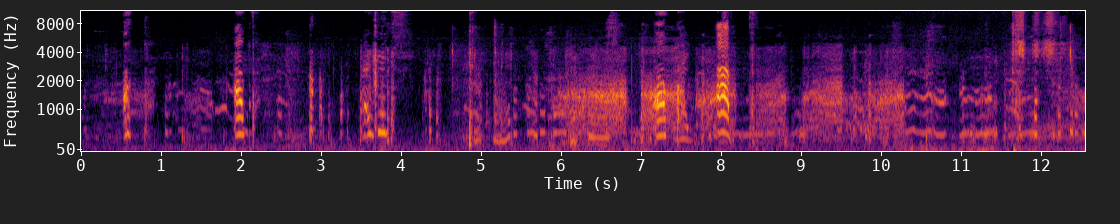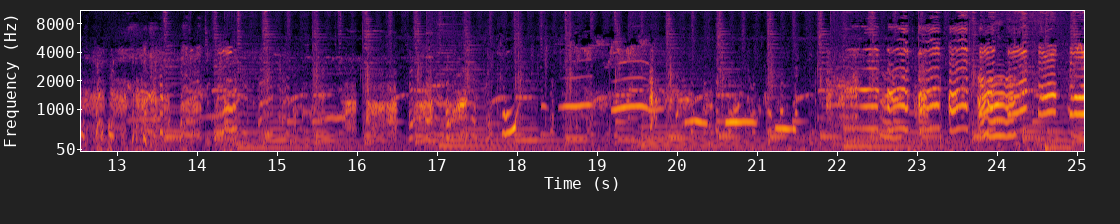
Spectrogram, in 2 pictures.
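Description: Backyard chickens cluck and squawk repeatedly while eating food thrown to them, with irregular close calls, and later a steadier background hum joins them.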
